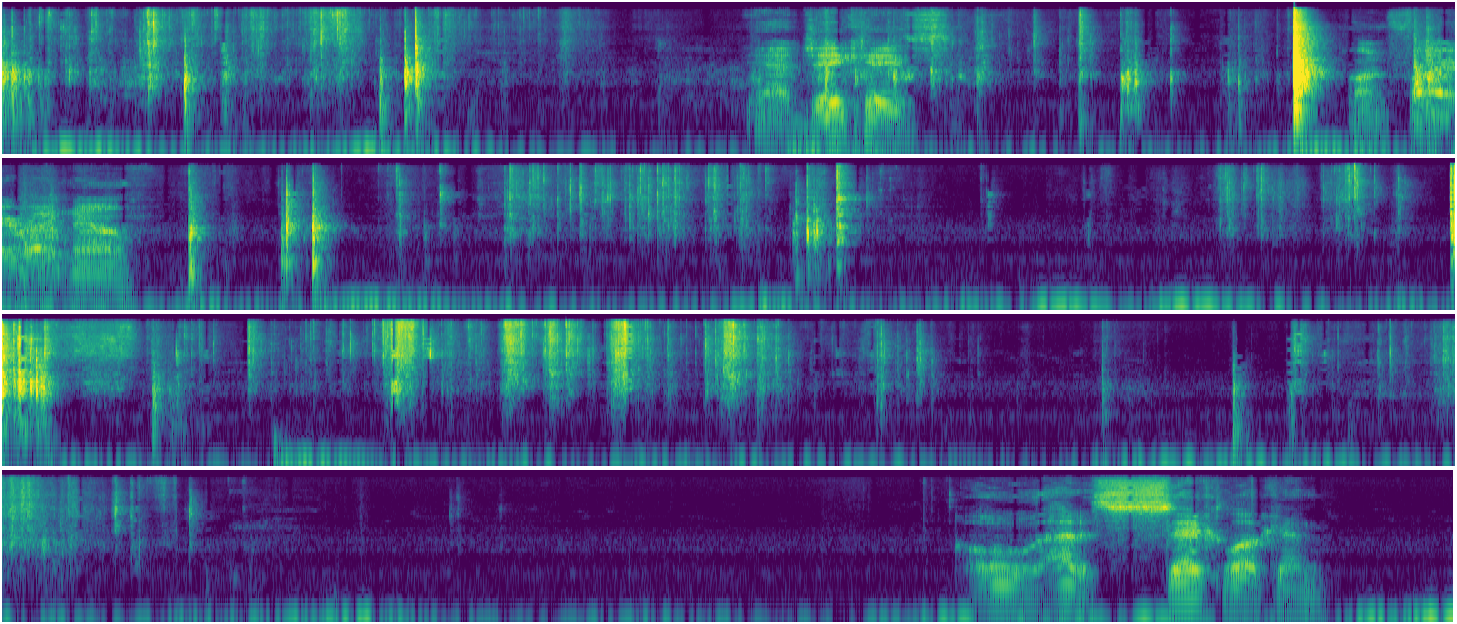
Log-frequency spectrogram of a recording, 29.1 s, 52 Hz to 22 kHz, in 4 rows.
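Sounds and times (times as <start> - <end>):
foil pack tearing and crinkling: 0.0 - 2.3, 9.2 - 11.6, 13.3 - 14.3, 14.9 - 19.2, 21.4 - 22.7
card box opening: 4.0 - 6.4.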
